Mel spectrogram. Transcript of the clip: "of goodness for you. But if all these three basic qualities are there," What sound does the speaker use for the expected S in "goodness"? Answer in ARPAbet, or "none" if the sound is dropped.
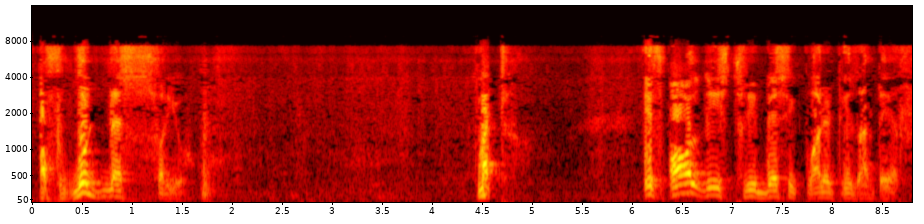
S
